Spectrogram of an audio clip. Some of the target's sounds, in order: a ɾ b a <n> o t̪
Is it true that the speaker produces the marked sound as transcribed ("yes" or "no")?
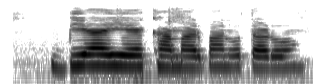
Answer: yes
